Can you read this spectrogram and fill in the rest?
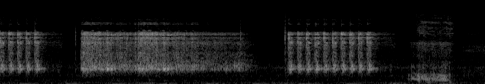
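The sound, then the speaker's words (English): Bright electronic sound effects from a mech warrior toy: rapid pulsing beeps and a sustained buzzy synthetic tone, alternating in bursts, followed by a short lower mechanical whir as the toy's cockpit opens. No one speaks. “he's got sounds. The ah cockpit open.”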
